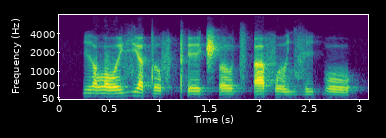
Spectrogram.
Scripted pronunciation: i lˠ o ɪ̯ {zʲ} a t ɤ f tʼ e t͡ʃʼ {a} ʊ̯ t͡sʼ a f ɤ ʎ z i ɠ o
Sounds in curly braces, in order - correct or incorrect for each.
correct, incorrect

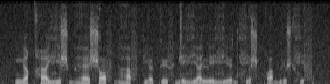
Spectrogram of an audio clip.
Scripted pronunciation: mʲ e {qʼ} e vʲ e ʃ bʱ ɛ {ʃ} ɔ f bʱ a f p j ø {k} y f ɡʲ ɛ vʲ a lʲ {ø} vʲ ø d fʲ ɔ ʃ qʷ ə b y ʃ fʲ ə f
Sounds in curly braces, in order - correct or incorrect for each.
incorrect, correct, correct, correct

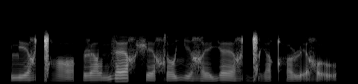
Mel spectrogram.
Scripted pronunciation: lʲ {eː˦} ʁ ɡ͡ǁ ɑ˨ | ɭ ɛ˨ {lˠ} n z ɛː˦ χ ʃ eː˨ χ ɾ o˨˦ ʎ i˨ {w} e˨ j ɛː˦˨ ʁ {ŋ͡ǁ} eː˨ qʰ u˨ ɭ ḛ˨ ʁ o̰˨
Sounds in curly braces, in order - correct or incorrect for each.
incorrect, correct, incorrect, incorrect

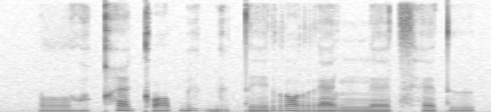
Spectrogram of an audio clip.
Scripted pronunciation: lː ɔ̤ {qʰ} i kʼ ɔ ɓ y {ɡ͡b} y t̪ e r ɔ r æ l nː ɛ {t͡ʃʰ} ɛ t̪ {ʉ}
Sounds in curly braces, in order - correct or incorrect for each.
correct, correct, incorrect, correct

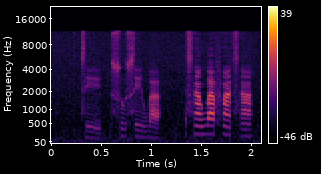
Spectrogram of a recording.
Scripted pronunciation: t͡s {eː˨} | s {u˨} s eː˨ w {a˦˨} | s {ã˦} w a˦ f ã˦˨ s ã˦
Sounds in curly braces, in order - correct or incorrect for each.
correct, correct, incorrect, correct

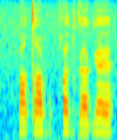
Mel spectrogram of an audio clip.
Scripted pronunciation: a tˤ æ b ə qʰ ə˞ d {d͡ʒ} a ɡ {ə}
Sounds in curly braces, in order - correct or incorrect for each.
incorrect, incorrect

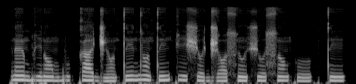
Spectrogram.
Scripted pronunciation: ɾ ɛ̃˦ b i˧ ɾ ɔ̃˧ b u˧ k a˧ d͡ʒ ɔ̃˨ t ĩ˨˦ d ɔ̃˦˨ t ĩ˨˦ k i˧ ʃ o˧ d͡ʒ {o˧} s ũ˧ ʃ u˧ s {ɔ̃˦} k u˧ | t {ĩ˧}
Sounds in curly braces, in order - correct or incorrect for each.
incorrect, correct, correct

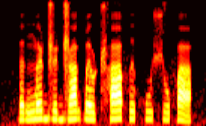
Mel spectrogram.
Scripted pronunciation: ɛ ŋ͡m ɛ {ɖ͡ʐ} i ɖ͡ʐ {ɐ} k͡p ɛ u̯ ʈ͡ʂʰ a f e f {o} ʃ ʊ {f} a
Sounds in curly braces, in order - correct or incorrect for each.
correct, incorrect, incorrect, correct

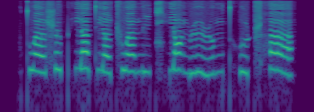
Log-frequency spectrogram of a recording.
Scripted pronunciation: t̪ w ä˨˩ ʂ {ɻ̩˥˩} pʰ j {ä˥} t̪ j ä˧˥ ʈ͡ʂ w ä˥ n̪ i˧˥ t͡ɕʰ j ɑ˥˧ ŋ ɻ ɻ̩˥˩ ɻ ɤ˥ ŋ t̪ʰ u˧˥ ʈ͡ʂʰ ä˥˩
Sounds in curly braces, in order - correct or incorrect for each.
correct, correct

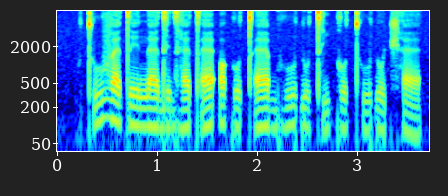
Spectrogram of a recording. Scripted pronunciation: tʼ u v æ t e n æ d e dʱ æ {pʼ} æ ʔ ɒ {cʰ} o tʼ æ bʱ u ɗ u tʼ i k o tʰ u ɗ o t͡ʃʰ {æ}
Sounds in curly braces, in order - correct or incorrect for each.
incorrect, incorrect, correct

